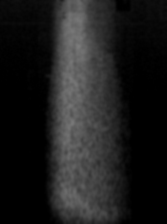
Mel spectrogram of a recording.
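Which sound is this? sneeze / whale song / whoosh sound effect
whoosh sound effect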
